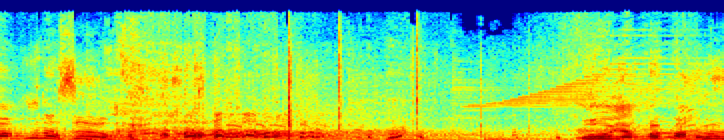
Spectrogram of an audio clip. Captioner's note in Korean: 오열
